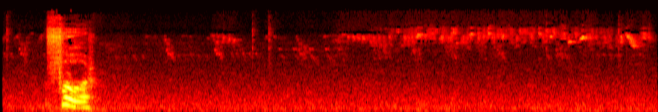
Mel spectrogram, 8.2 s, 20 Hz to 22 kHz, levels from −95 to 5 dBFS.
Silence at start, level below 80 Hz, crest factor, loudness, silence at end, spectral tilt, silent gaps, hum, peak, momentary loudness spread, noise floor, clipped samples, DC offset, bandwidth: 0.6 s; -64 dBFS; 24 dB; -19 LUFS; 0.3 s; -4.5 dB/octave; none; none; -2 dBFS; 29 LU; -55 dBFS; under 0.1%; under 0.1%; 14.5 kHz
